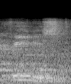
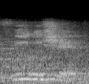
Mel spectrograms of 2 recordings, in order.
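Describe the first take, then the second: First: The ending is said as a short t sound. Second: The ending is said as an extra syllable. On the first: The speaker calls it right. "Is with this sound. ... with letter T" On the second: The speaker calls it wrong. "Most of people make those mistakes that say finish it"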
